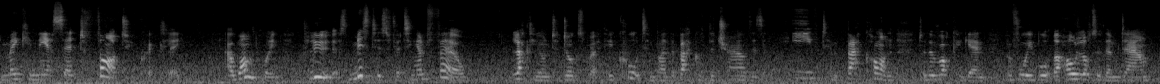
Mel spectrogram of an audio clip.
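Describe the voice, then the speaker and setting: A British woman in her thirties, a primary teacher, reading a children's story aloud in an expressive, explanatory way. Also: medium pitch, a little fast, noisy background. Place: small bright indoor room by a window.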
